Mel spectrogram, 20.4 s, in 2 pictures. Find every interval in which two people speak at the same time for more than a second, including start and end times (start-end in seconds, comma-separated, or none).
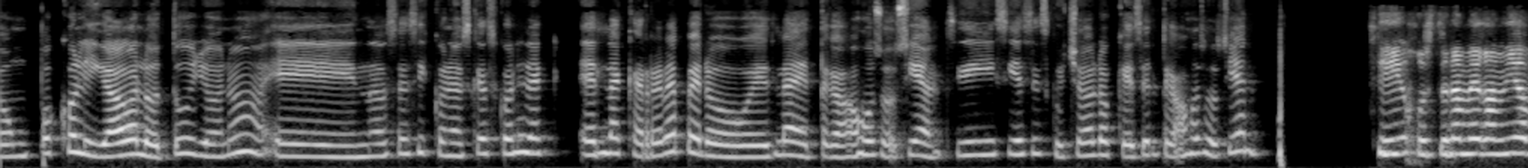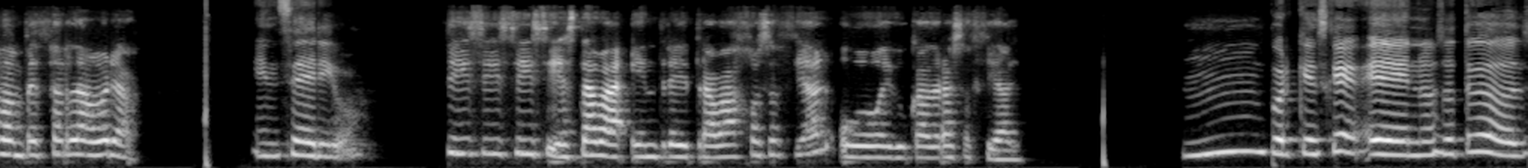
none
